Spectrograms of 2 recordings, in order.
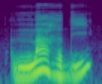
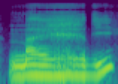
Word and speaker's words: mardi: So you can hear that you don't pronounce it that strongly, this R. Huh? Mardi, mardi, okay? You don't need to go too deep like mardi, no, no, no. You don't move your tongue, so it doesn't sound like mardi, no.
